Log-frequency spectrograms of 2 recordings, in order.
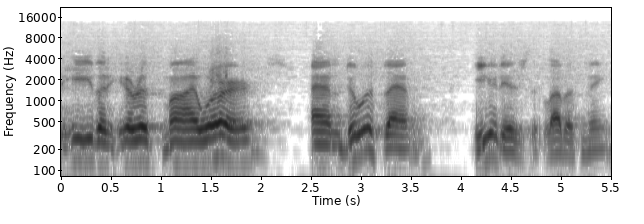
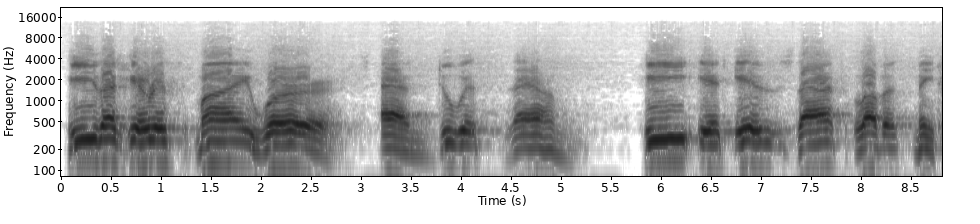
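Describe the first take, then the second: First: Solemn, low reading of the verse; scripture reading. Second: Drawn-out, weighty reading of the verse; slow scripture reading. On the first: Preacher intoning Jesus' words to the congregation, solemn and low. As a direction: read it as holy writ, measured. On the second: Preacher repeating the verse to drive it home, slow and weighty. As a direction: let each word of the verse land, slowly. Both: Acted.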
